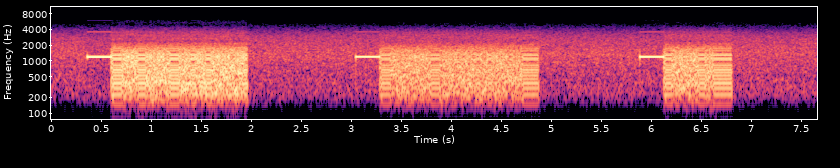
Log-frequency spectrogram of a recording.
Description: POCSAG pager data (2400 baud), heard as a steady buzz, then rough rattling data, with radio hiss.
